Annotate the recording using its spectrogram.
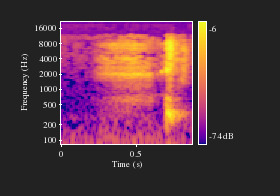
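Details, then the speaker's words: Acted sneeze, one of several comedic sneeze types: a rising breathy intake followed by a sharp, brief explosive burst. "the nostril sneeze the baby sneeze to the popular girl sneeze at to the fake sneeze at you the indecisive sneeze"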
